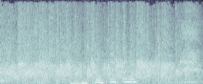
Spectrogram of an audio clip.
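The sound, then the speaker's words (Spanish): An audience at a secondary-school education forum applauds, a dense, continuous wash of clapping. A brief voice rises over it midway through the two seconds. “Aplauso para todos, sí.”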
